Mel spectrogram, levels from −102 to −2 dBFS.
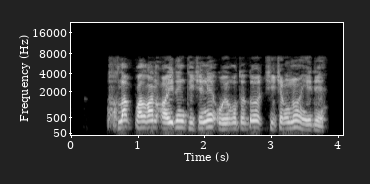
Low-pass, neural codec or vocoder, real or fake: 7.2 kHz; codec, 16 kHz, 4 kbps, FreqCodec, larger model; fake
